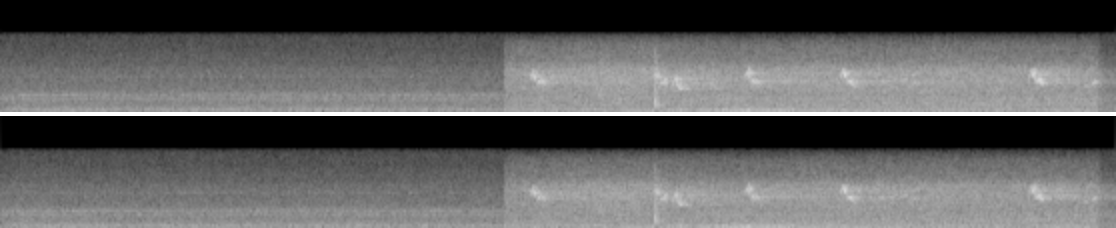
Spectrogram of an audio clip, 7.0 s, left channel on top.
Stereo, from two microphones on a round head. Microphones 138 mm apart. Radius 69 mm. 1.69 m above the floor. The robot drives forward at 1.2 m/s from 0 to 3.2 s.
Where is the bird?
10° left (ahead or behind), 0.8 m.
